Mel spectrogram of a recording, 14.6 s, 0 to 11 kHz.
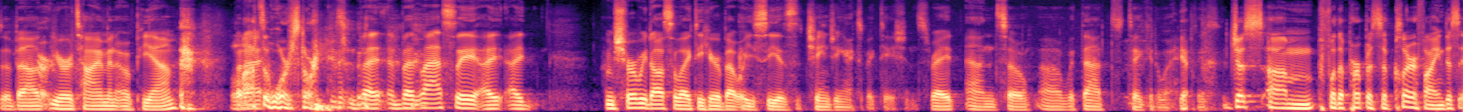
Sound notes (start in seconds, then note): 3.0 chuckles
